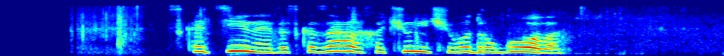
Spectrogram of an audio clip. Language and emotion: Russian, angry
